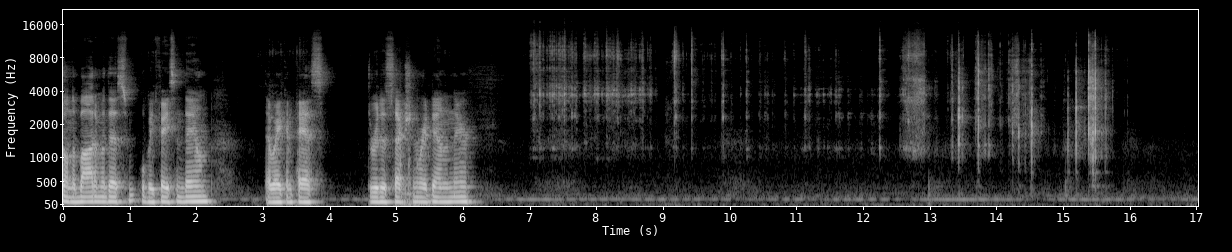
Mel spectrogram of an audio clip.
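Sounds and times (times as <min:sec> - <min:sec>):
metal pistol parts clicking: 0:07.0 - 0:16.0.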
